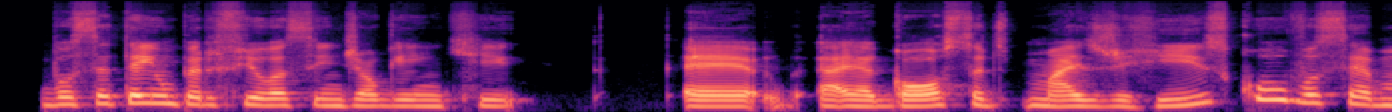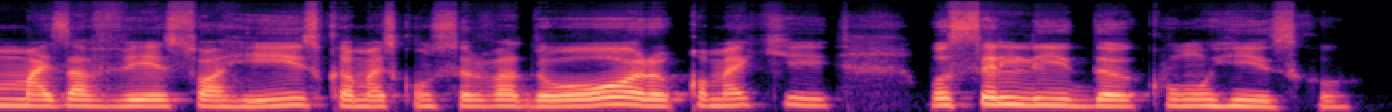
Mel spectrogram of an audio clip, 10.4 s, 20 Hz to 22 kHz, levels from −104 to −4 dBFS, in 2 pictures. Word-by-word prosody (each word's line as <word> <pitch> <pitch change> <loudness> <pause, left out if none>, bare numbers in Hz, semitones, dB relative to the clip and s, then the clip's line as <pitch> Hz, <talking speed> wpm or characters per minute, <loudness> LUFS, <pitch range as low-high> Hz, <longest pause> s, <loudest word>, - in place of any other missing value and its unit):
você 225 +3 -2
tem 265 +1 +4
um 255 - 0
perfil 220 -2 -1
assim 200 -1 -1
de 190 0 -3
alguém 185 -1 -3
que, 180 +1 -8 0.6
eh 175 0 +4 0.2
eh, 180 -1 +2
gosta 190 +3 +2
mais 175 -2 +1
de 175 - -5
risco 225 - -3
ou 370 - +3
você 275 -3 -2
é 220 - +2
mais 195 -3 0
avesso 180 0 0
a - - +3
risco, 190 +4 -3
é - - +3
mais 175 0 -2
conservador 180 +4 +3
ou 185 - +3
como 195 +1 -4
é 200 - 0
que 205 -1 -7 0.4
você 210 +2 +4
lida 200 -4 +2
com 190 0 -5
o - - 0
risco? 165 -3 -4
190 Hz, 190 wpm, -24 LUFS, 180-210 Hz, 0.6 s, tem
